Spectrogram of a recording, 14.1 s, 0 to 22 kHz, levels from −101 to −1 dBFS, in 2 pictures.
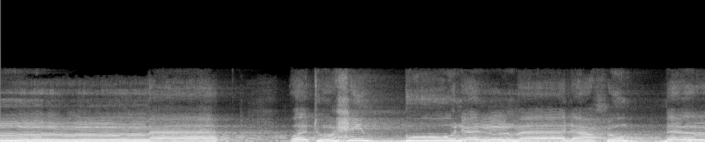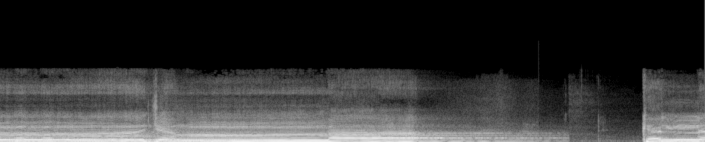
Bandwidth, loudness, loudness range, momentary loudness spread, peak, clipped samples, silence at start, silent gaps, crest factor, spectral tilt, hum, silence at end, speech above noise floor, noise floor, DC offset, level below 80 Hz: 10 kHz; -15 LUFS; 4 LU; 13 LU; -4 dBFS; under 0.1%; 0 s; none; 12 dB; -8 dB/octave; none; 0 s; 42 dB; -56 dBFS; under 0.1%; -52 dBFS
